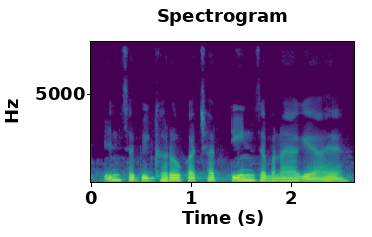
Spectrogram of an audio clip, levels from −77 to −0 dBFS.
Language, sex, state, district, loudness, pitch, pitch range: Hindi, male, Arunachal Pradesh, Lower Dibang Valley, -15 LUFS, 130 Hz, 120-135 Hz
